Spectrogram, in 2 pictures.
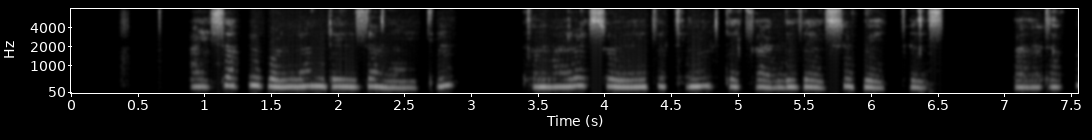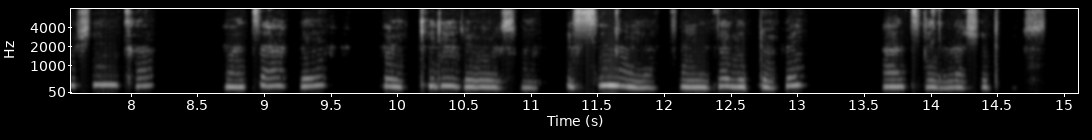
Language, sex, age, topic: Gamo, female, 25-35, government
